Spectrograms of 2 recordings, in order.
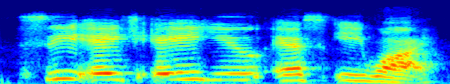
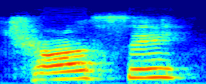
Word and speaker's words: Chausey: C-H-A-U-S-E-Y. Claire? How do I pronounce it?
